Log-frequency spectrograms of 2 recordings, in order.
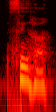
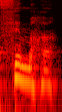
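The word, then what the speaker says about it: siṃha: or like that or sinha a lion okay not sim maha okay so the prenatal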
